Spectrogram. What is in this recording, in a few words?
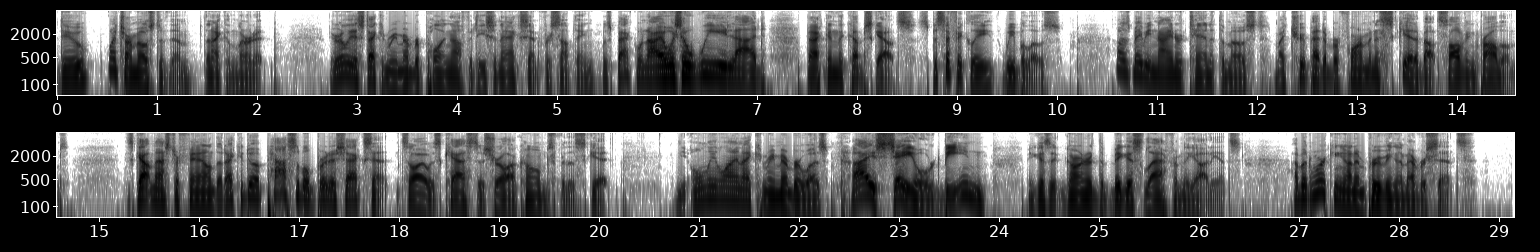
Accents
